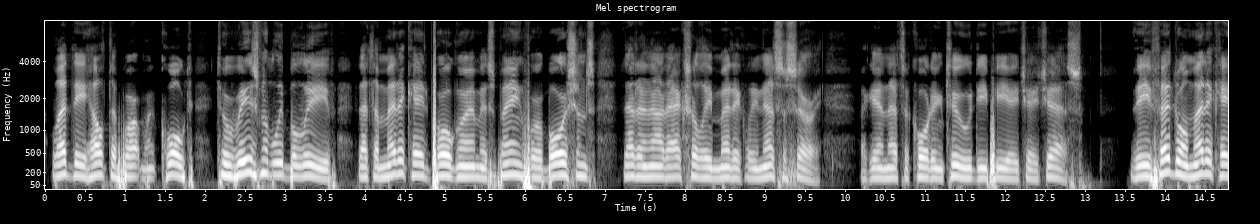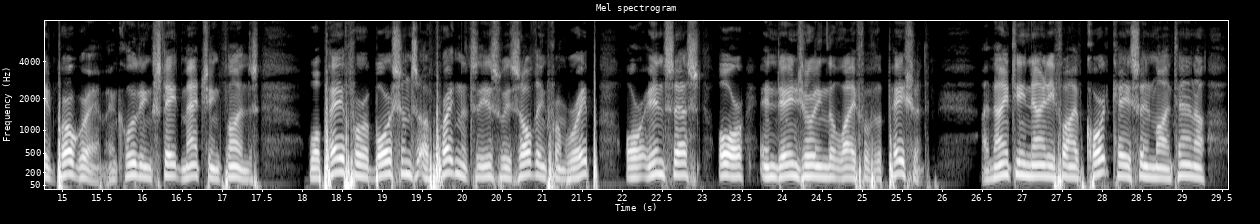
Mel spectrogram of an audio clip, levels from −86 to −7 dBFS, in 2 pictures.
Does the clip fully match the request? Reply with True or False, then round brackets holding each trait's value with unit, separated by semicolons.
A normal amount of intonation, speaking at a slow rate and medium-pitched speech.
True (3.5 semitones; 120 wpm; 145 Hz)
